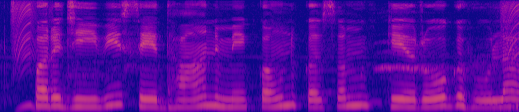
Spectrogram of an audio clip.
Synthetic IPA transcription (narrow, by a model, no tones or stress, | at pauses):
pəɾd͡ʒiːʋised̪ʱaːnmẽkɔʊnkəsəmkeɾoːɡɦoːla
